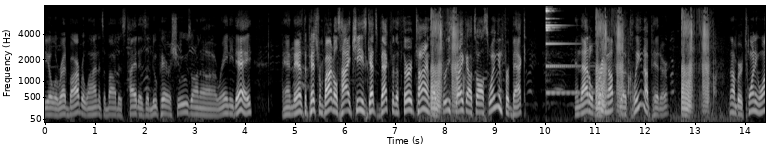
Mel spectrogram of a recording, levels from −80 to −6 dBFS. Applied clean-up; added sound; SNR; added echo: none; Glass + Fart; -1 dB; none.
